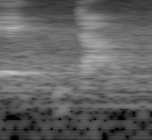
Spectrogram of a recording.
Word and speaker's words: Ekta: My name is Ekta. It's spelled as E-K-T-A.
